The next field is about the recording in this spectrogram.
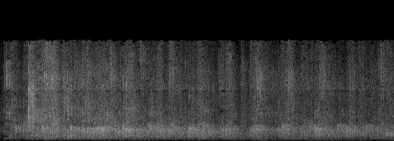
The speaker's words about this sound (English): I would like to team to felicitate him. With a huge round of applause.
